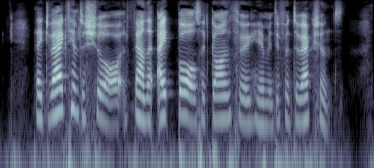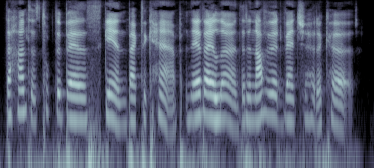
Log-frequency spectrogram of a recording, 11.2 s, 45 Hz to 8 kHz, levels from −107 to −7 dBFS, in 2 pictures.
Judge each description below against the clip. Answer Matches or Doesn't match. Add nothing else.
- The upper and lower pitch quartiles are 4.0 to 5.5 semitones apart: Doesn't match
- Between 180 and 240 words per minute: Matches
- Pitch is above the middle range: Matches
